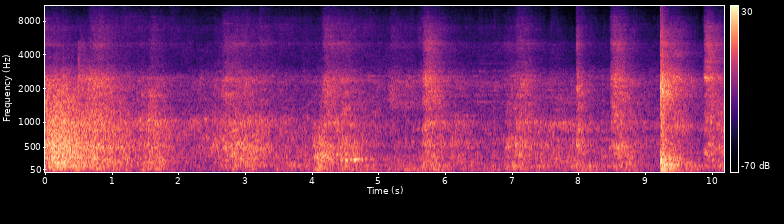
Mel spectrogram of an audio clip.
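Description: A bowling ball landing on the lane with one sharp, loud thud near the end, over the steady noisy din of a bowling alley.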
